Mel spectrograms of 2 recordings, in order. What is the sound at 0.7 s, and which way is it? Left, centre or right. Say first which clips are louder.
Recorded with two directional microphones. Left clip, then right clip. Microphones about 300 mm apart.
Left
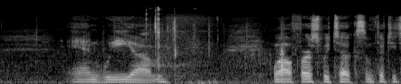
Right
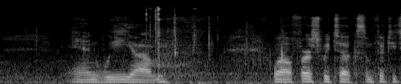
Speech: left 2 dB; centre.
